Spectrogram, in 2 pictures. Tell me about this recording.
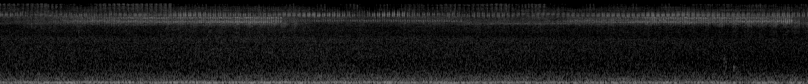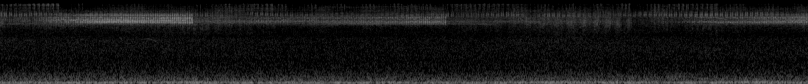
Une prairie où poussent librement les graminées sauvages, remplie de criquets et sauterelles, feuillages agités par le vent, dans les graves les bruits de la circulation dans la vallée.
